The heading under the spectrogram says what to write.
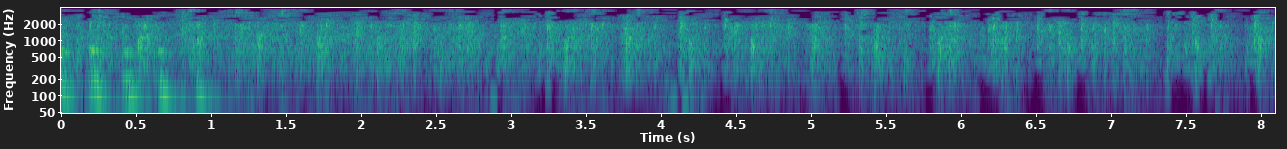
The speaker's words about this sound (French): Applaudissez maintenant pour vous-même.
